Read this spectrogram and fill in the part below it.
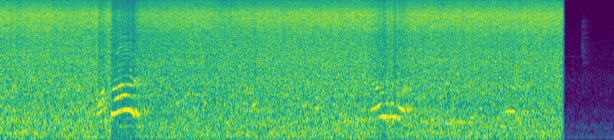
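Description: Steady, powerful roar of Banjhakri Falls near Gangtok, a fast-flowing waterfall, with a couple of brief chirps above the rush before it cuts to silence at the end.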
